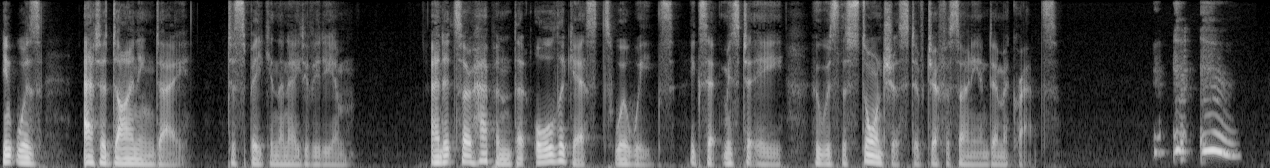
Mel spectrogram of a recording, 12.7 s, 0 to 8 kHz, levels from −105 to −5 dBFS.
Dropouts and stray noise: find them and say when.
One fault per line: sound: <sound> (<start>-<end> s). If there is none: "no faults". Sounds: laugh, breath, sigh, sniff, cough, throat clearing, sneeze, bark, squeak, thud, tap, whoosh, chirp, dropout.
sound: throat clearing (11.5-12.4 s)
